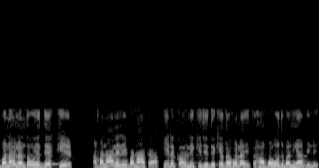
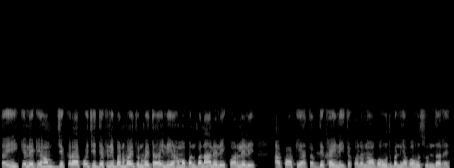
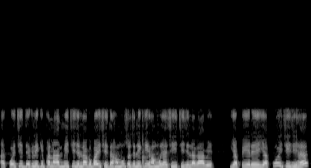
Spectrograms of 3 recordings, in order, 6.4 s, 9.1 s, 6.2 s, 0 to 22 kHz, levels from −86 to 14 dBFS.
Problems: none marked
